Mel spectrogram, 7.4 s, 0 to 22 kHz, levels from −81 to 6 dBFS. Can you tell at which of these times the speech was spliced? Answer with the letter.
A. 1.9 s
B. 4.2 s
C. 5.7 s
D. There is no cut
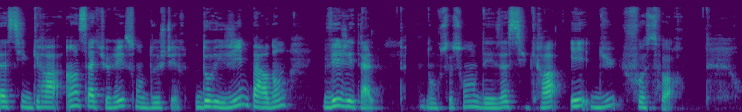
B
